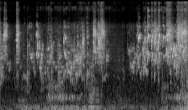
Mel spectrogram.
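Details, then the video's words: Pet budgerigars, colourful, chattering in high squeaky chirps and warbles, a lively burst, a short quiet pause near the middle, then another dense outburst of chirping. "Colourful Budgies Chirping Sounds"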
